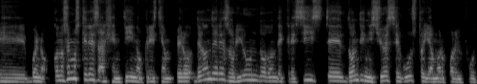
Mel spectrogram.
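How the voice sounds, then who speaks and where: In a dry, close recording with no echo, a man talks at a fairly quick pace with hardly any pauses. His voice is somewhat breathy and fairly high, with lively intonation. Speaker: sports interviewer. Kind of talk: interview.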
